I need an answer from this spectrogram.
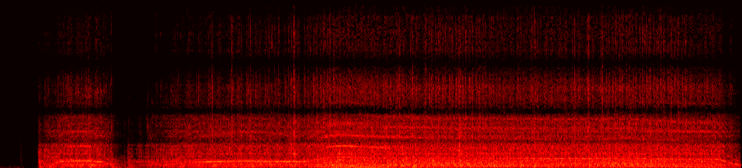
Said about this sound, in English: Now we are going to sew the second track onto the wig cap following your guidelines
